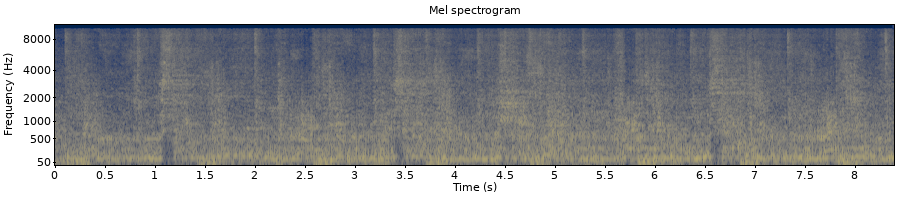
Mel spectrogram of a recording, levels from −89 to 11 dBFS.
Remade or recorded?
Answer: remade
